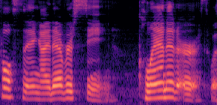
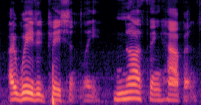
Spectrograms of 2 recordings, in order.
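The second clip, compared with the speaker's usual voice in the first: usual speaking voice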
